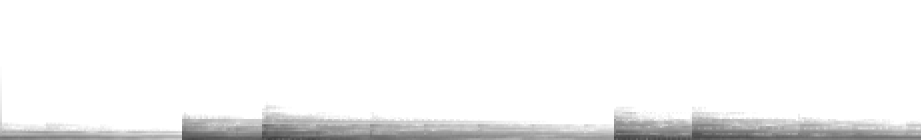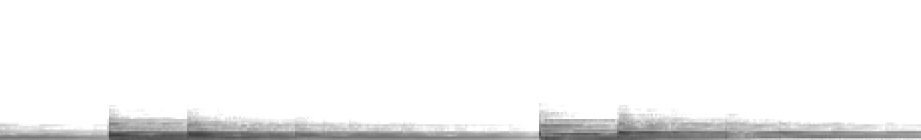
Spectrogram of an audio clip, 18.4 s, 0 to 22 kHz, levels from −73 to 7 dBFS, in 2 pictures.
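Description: No technical faults can be heard anywhere in this recording of sounds. Nothing in the audio stands out as a fault.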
